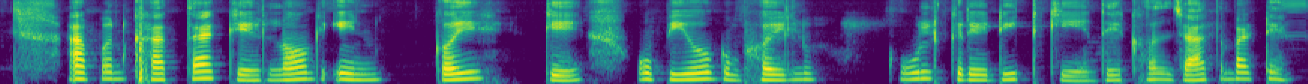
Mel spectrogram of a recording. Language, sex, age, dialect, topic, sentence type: Bhojpuri, female, 25-30, Northern, banking, statement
